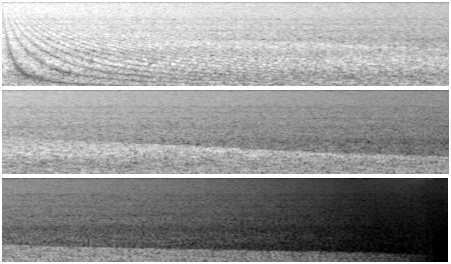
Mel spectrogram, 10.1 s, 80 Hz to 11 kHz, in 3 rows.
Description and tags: PINK NOISE DOWNSWEEP 01
A blast of pink noise with an extreme phasing effect leading to flanging.
down, falling, pitch, sweep, phase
